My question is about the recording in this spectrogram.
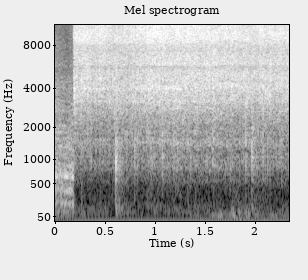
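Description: Pork belly slices sizzling on a grill pan over a portable gas burner: a steady high hiss that starts a moment in.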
